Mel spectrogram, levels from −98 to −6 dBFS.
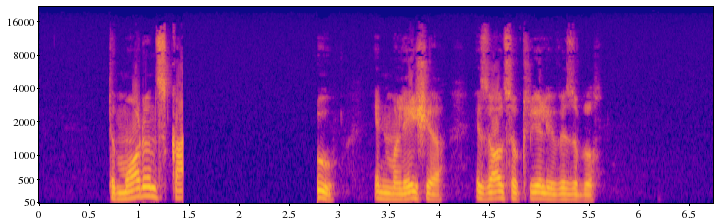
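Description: Speech cuts out abruptly at 1.43 s and returns at 2.78 s. That is an audio dropout to a faint residue lasting about 1.35 s. Only hiss remains, roughly 45 dB below the speech. The likely cause is a lost signal feeding a still-live path.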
